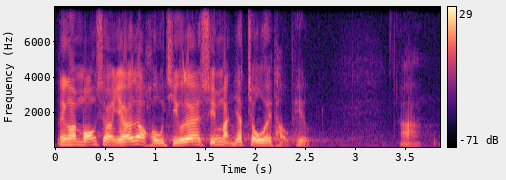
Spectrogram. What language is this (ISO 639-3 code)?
yue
